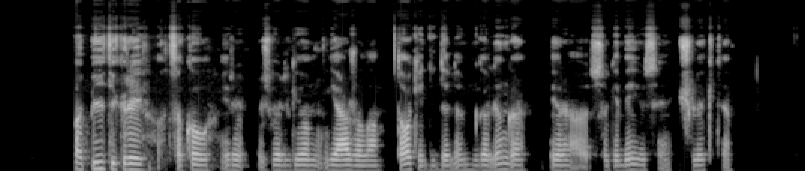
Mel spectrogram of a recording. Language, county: Lithuanian, Kaunas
